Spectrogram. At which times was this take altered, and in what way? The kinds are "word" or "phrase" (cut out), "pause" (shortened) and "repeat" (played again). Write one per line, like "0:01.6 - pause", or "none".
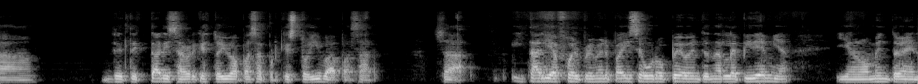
none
